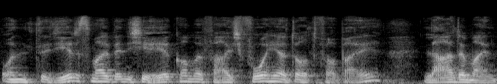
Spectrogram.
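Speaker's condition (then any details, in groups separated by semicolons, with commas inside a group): Parkinson's disease; symptoms barely noticeable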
